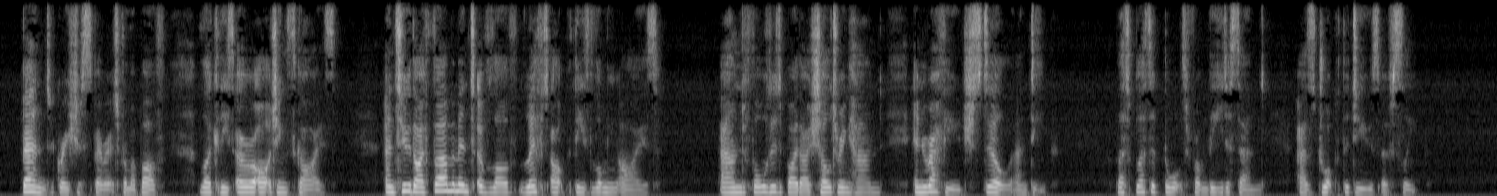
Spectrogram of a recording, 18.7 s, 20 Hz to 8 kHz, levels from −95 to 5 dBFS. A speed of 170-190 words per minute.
No: average, 140 wpm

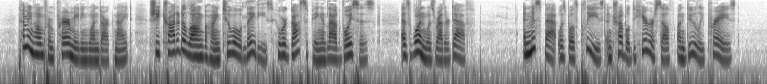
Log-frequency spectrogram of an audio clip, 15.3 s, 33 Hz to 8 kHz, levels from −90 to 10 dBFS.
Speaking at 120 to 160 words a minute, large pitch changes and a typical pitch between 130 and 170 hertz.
No: average, 150 wpm; wide, 6.2 semitones; high, 190 Hz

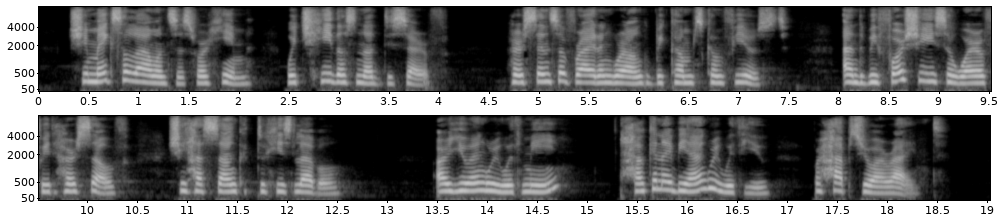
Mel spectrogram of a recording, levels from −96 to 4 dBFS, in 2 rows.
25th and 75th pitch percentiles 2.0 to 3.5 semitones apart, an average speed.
Yes: average, 2.7 semitones; average, 150 wpm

